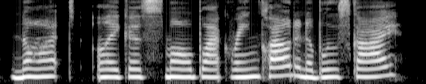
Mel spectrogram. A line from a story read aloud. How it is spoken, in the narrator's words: said Pooh anxiously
